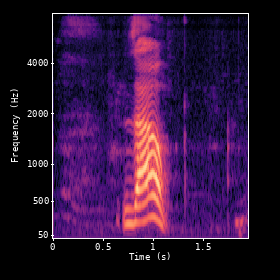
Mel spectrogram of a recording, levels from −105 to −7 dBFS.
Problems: background sounds at intervals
